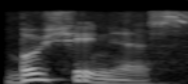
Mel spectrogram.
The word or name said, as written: bushiness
